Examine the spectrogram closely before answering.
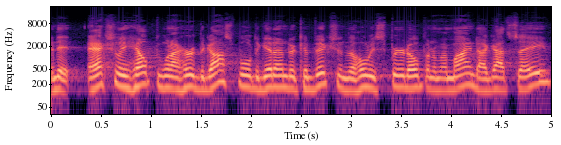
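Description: A man speaks very fast in a high voice against a quiet background. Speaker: preacher. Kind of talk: sermon. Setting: church. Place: church. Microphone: headset.

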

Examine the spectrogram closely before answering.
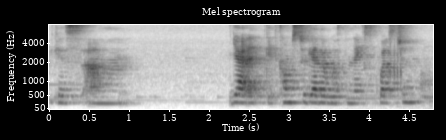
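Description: Over clear music in the background and audible room echo, a woman with a non-native accent talks at a fairly high pitch and a moderate pace. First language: not English. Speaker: photographer and illustrator. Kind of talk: casual talk to camera. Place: home room.

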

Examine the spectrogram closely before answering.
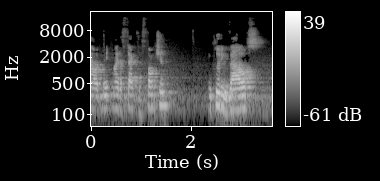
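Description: A man talks at a very fast pace with a fairly high pitch and monotone, flat intonation. The recording has audible room echo and noticeable background noise. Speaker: cardiovascular radiologist. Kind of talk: lecture.

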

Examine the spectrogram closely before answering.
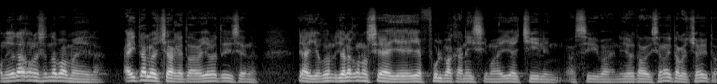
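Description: A very fast-talking man with a fairly high pitch and a dark, mellow tone shows ordinary pitch variation. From Dominican Republic, Santo Domingo Este. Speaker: car rental business partner. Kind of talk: interview. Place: studio. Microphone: studio mic.

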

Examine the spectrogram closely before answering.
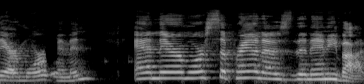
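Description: A woman's bright, sharp tone with lively intonation against a quiet background. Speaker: classical voice teacher; lyric soprano. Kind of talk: interview answer. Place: home room.

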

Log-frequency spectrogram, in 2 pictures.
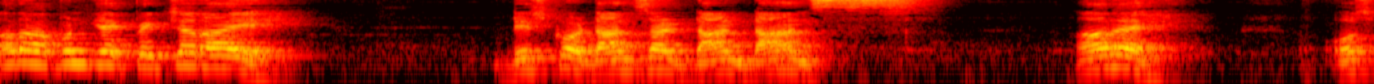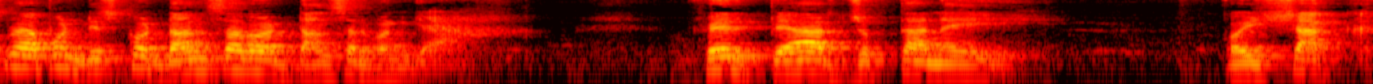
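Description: With vocal fry and audible room echo, a man speaks at a very slow pace, leaving long, frequent pauses. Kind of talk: comic monologue in a mock interview. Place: home room. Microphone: phone near.

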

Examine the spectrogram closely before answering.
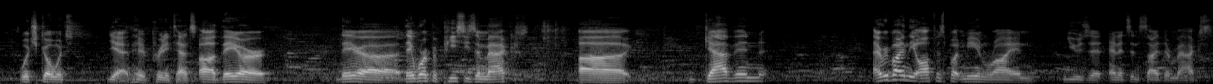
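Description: Amid background music, a man speaks at a moderate pace with long, frequent pauses, ordinary pitch variation and big swings in loudness. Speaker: interviewee, video creator. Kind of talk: interview answer. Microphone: handheld.

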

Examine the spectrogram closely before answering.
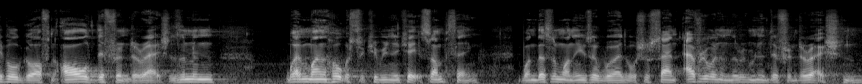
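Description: The speaker has a Scottish accent and fairly even intonation. The pace is very fast. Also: man, fairly low pitch for a man. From Scotland. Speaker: poet giving a lecture; lecturer. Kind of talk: audience Q&A discussion; lecture. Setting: stage with audience. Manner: halting. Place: hall. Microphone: podium.

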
